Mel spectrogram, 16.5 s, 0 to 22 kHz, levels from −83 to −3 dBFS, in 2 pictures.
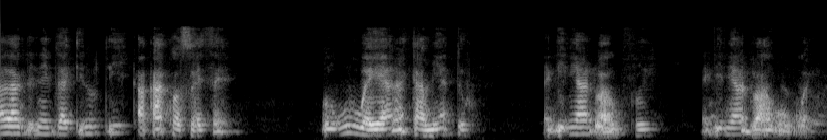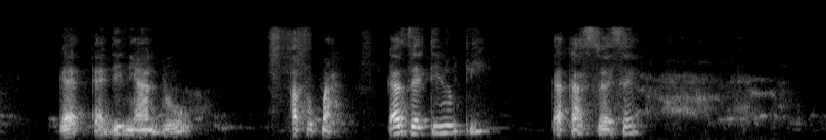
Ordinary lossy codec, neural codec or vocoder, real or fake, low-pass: AAC, 48 kbps; codec, 24 kHz, 3 kbps, HILCodec; fake; 9.9 kHz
